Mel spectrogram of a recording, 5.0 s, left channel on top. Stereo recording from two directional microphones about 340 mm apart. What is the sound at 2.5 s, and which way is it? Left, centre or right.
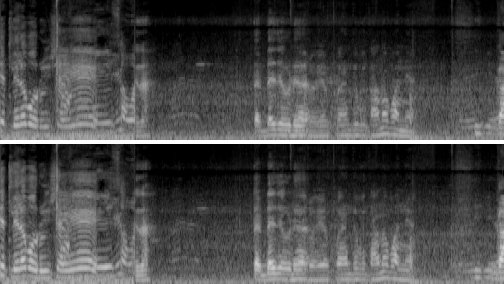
Speech, centre.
